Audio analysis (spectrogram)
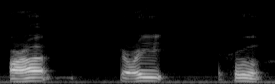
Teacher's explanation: گلے کے درمیان سے آواز ایک الگ آواز نکلے جس سے پتہ لگ رہی ہے عین ادا ہو رہا ہے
